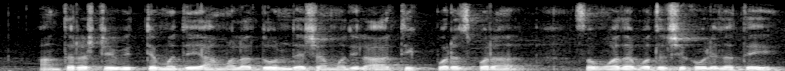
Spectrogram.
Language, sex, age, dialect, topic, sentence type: Marathi, male, 56-60, Standard Marathi, banking, statement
